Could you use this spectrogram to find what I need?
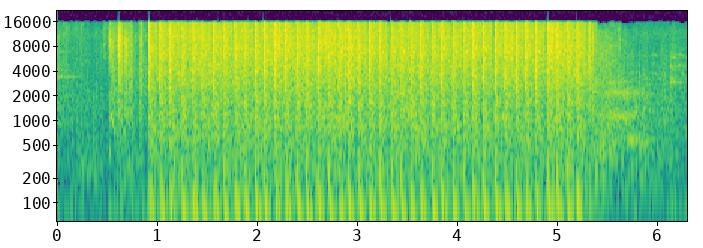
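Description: An automatic gun fires a long burst of rapid shots.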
